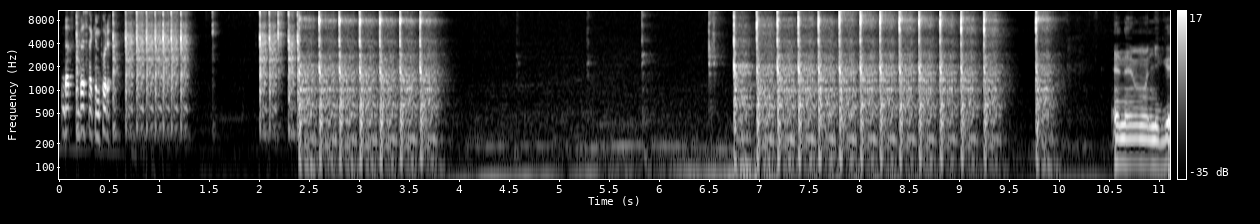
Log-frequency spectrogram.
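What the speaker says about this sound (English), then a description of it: "you want to hammer in at a higher degree than normal" Hammer strikes driving wire into a steel workpiece for wire inlay, loud rapid metallic taps in quick bursts separated by short pauses.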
